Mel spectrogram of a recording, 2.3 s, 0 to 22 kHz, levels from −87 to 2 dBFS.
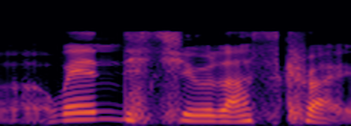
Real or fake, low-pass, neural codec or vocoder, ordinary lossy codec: real; none; none; none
